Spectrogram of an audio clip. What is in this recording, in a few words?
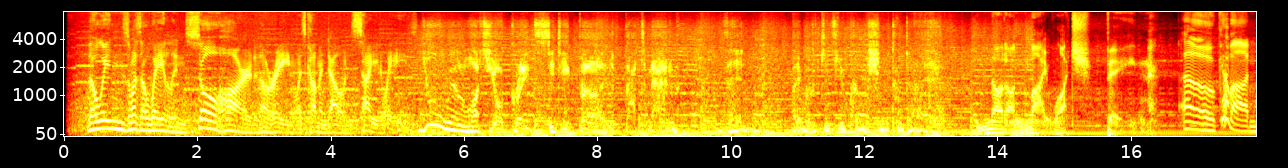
Character, Male voices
